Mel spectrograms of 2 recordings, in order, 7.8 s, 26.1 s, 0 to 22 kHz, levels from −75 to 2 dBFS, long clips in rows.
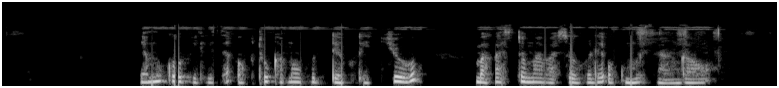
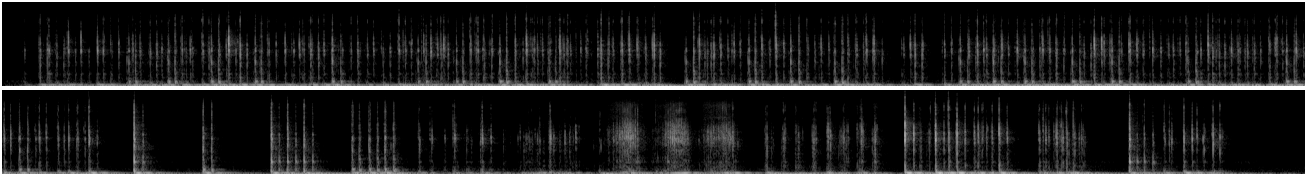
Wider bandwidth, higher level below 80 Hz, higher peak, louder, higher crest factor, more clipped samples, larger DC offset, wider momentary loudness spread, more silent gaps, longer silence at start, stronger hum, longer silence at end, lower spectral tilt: second, 7.4 kHz vs 17.5 kHz; second, -50 dBFS vs -34 dBFS; about the same, -2 dBFS vs -2 dBFS; first, -21 LUFS vs -34 LUFS; second, 20 dB vs 30 dB; neither; neither; about the same, 11 LU vs 10 LU; neither; first, 1.4 s vs 0.2 s; neither; first, 0.6 s vs 0.1 s; first, -6.5 dB/octave vs -3.5 dB/octave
